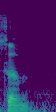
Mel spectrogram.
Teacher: Sub word for all here, sub, which is written sabah, sabah, but it's not read as sabah. It's read, the last letter ba loses its a sound, so it becomes sub.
